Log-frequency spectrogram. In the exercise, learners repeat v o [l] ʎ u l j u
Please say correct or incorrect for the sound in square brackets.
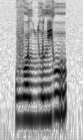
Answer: correct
